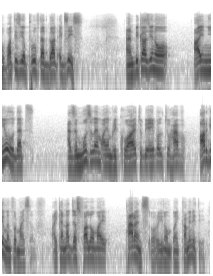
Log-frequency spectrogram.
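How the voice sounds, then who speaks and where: A man with a fairly high-pitched voice reflects aloud during a religious lecture in a lecture hall. His first language is Persian, and he speaks in a measured way, with frequent pauses and "you know" fillers.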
